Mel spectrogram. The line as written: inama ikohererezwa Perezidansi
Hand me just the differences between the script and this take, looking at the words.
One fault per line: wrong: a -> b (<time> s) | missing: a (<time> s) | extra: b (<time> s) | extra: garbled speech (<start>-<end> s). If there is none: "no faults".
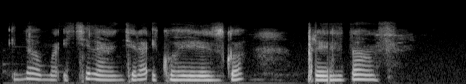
extra: ikirangira (0.7 s)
